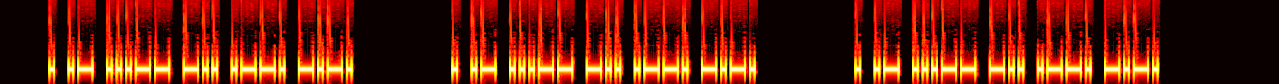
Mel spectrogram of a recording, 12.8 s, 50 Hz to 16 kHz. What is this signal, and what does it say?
Morse code, heard as a keyed tone, about 25 wpm, 700 Hz. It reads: EA3DPC EA3DPC EA3DPC
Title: DXCC-100 Call Signs - 6 Characters - Repeated 3x - 25wpm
